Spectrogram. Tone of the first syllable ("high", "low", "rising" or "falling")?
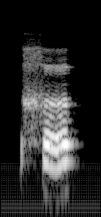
low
